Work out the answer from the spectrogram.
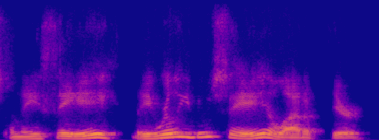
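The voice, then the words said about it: Put-on Canadian accent. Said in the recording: “This is my effort at a Canadian accent. You know, it's kind of like Upper Midwest, but a little more intense.”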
